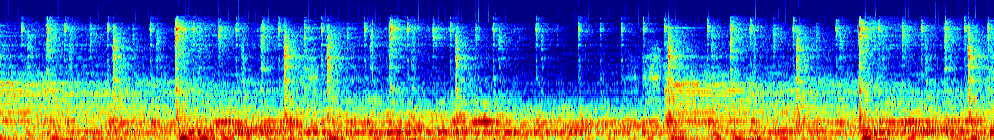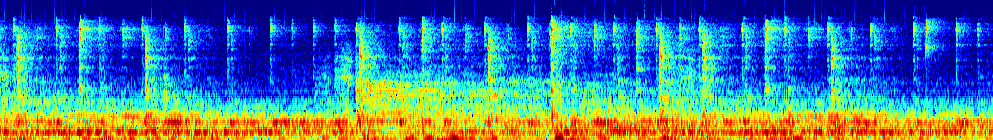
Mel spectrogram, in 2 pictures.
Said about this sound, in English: Turn it up a little bit. Played the same chords. By itself, it's not that much, but in the track, you get that ticking sound.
